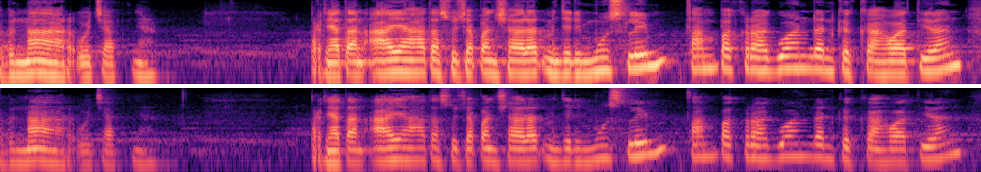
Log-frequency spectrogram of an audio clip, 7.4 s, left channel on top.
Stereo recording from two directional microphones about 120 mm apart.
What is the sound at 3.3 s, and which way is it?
Speech, 35° left (ahead or behind).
